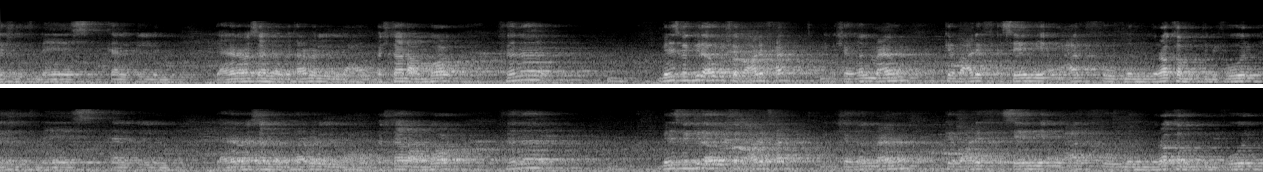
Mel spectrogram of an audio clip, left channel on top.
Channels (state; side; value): noise; right; hum, 15 dB below the sound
